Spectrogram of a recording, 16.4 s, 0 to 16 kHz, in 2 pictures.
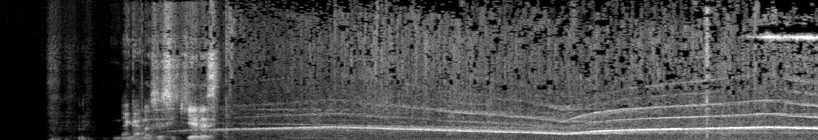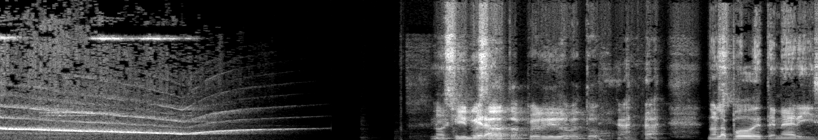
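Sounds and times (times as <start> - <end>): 
speech: 1.3 - 2.4, 12.6 - 16.3
faint road noise: 1.4 - 10.3
ambulance siren wailing: 1.5 - 11.5
laughter: 14.1 - 14.9.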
